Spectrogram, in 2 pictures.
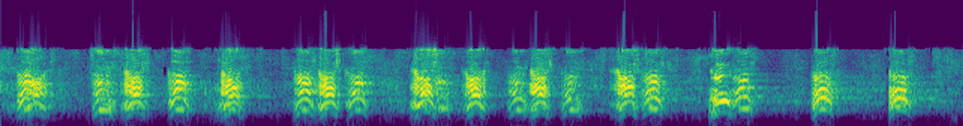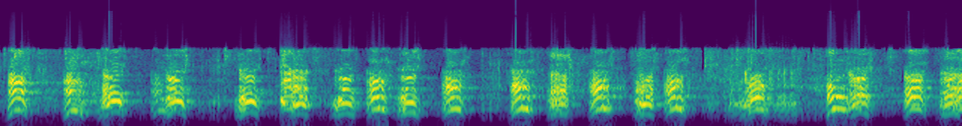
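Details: Many Tibetan Mastiffs at a Tibetan mastiff factory, a constant din of overlapping barks from several dogs, short harmonic yelps and barks crowding one another with no quiet gaps.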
